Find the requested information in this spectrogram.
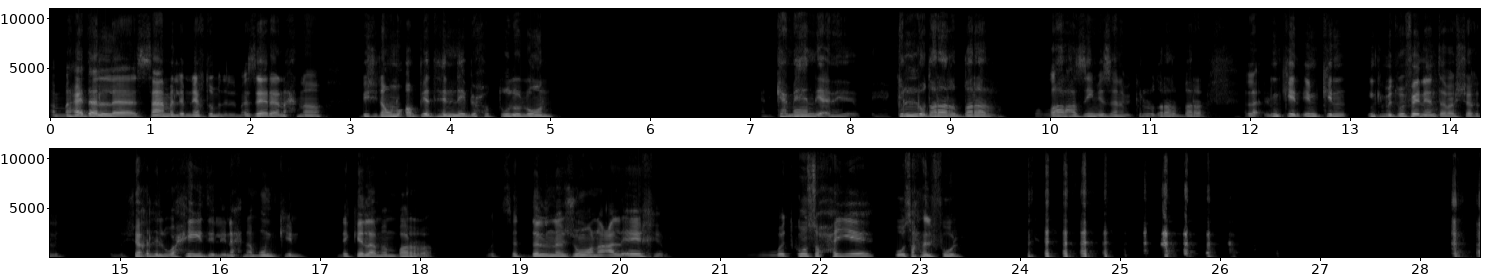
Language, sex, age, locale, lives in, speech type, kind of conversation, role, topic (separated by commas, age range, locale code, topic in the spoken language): Arabic, male, 30-34, ar-SA, United States, conversation, unstructured, none, هل إنت شايف إن الأكل السريع بيأثر بالسلب على صحتنا؟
